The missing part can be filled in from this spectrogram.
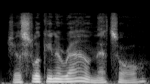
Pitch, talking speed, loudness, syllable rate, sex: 115 Hz, 200 wpm, -16 LUFS, 5.1 syllables/s, male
